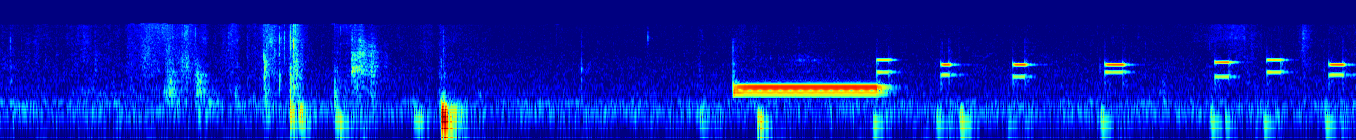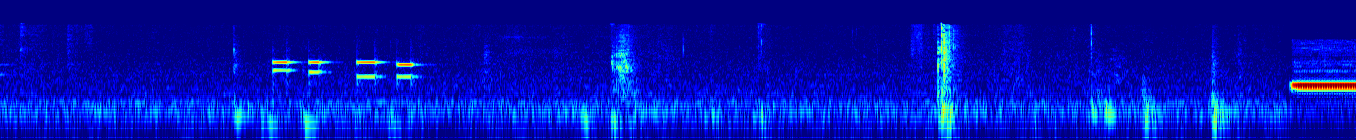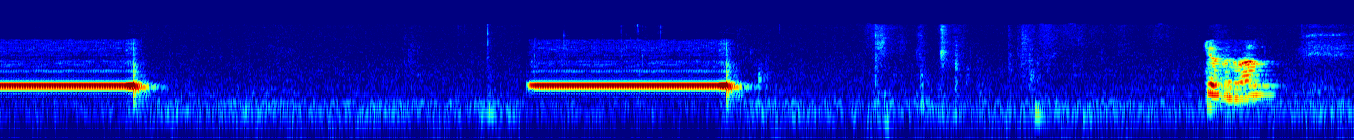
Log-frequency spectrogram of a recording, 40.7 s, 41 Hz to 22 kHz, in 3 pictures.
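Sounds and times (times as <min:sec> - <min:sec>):
telephone dial tone: 0:07.4 - 0:09.6, 0:26.5 - 0:28.7, 0:32.4 - 0:34.6
paired-tone telephone keypad beeps dialing a number: 0:07.4 - 0:10.4, 0:11.0 - 0:11.4, 0:12.2 - 0:13.6, 0:16.3 - 0:17.8.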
